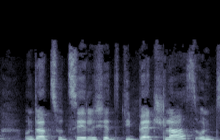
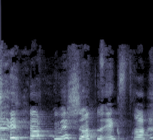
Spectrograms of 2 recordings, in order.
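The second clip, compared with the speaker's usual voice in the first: laughing while speaking; 7 semitones higher than usual. Real, not acted. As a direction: giggle through the words. Laughing about her T-shirt.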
